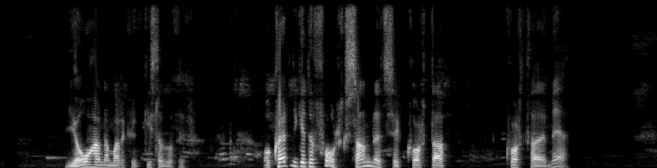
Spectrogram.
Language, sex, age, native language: Icelandic, male, 50-59, Icelandic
